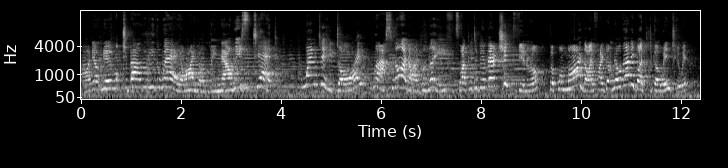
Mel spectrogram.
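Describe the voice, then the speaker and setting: Mocking female gossip, animated pitch, exclamatory, radio drama, roomy echo, faint music. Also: normal speed. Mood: callous amusement. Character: callous, gossiping woman haggling over a dead man's things. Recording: distant, echoey, faint music behind.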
